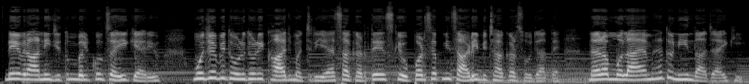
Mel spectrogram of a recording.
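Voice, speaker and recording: A woman performing family dialogue for an animated story. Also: medium pitch, fast, faint music behind. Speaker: voice of the women of a family. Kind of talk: acted Hindi cartoon story dialogue.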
